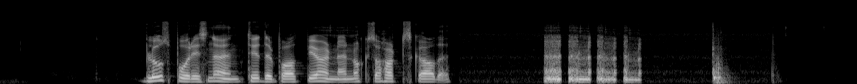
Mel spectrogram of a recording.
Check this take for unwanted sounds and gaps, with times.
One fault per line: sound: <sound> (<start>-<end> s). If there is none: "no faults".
sound: laugh (5.4-6.4 s)
sound: thud (7.1-7.5 s)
